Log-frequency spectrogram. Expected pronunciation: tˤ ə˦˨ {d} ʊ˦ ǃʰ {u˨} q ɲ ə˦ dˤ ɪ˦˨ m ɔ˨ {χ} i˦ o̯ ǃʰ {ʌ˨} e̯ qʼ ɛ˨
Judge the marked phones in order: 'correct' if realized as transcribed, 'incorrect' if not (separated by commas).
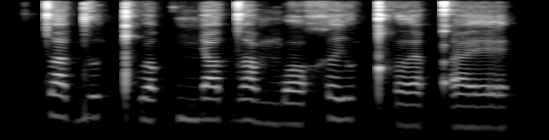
correct, correct, correct, correct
